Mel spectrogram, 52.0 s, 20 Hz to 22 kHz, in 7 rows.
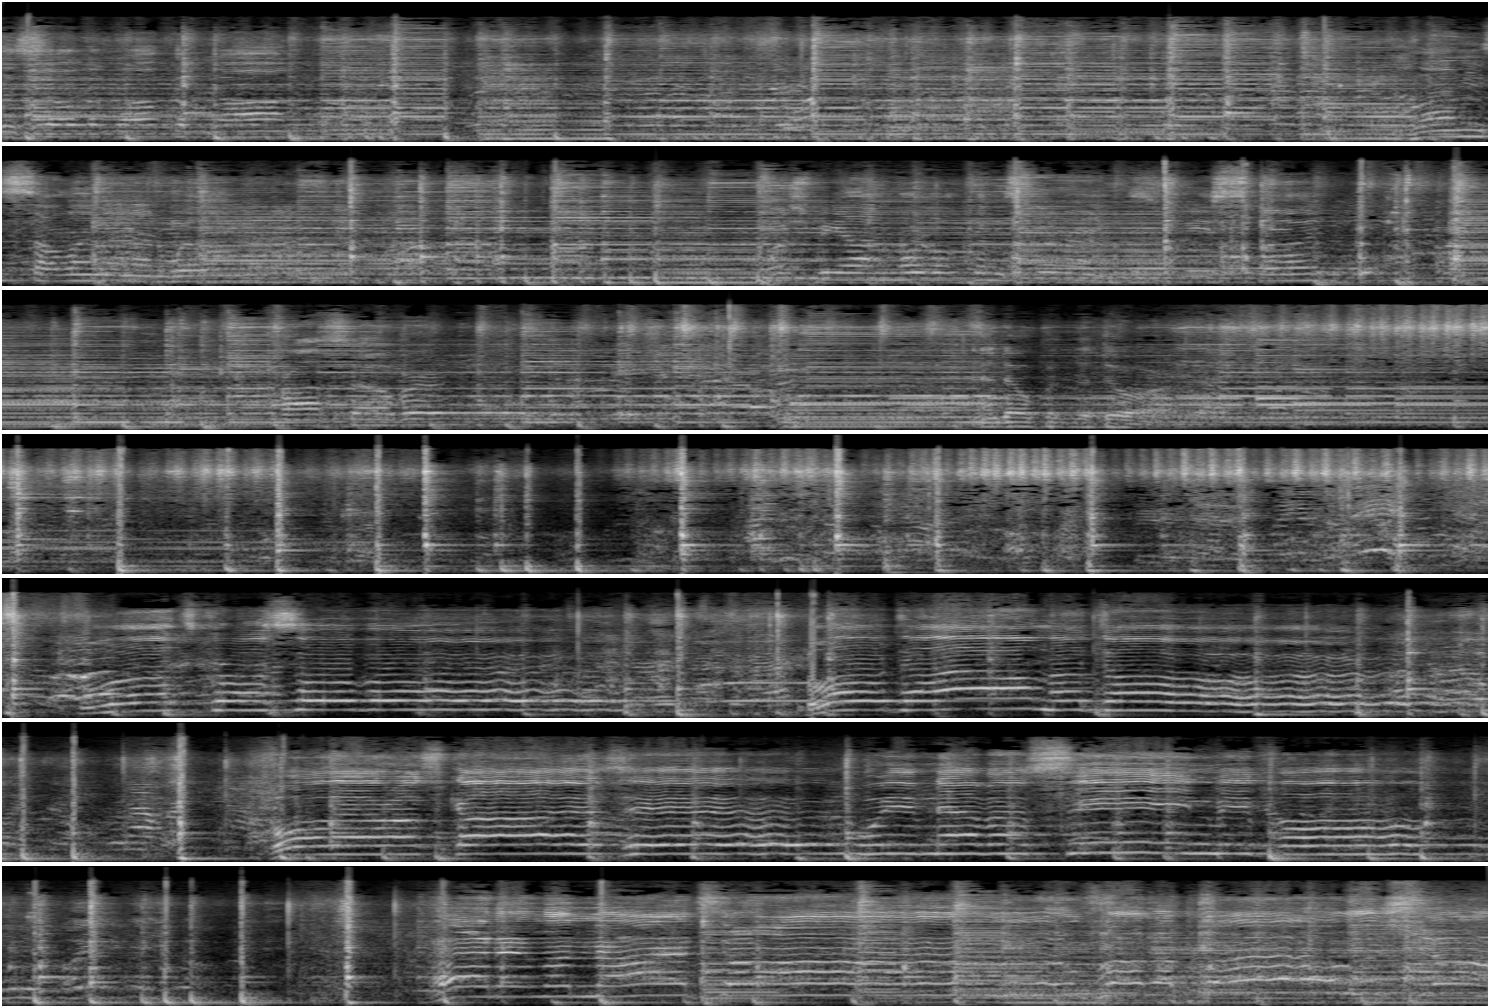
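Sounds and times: man singing: 0.0 - 21.4, 25.4 - 45.9, 46.6 - 52.0
acoustic guitars strumming: 0.0 - 52.0
sharp percussive hits: 21.0 - 30.2.

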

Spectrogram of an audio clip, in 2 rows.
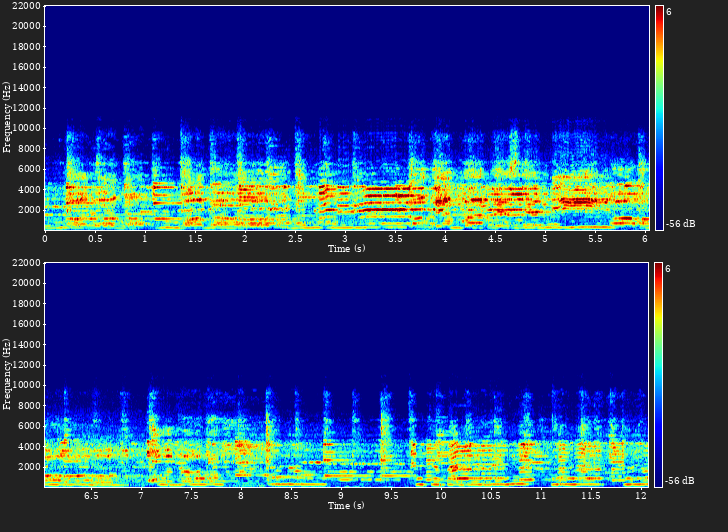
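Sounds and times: backing track: 0.0 - 12.0
woman singing a ballad: 0.0 - 12.0.

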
